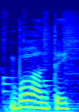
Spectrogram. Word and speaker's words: банты: Похожие слова, в которых часто делают ошибки, это шарфы, банты, порты, лифты. В них также во всех формах ударение всегда ставится на первый слог.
